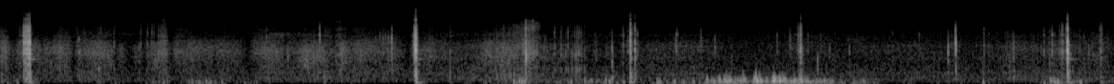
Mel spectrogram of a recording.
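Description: A person handles gear, making sharp clicks and rustles.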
